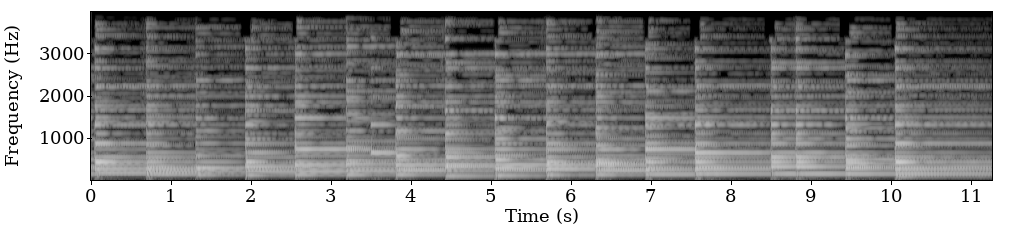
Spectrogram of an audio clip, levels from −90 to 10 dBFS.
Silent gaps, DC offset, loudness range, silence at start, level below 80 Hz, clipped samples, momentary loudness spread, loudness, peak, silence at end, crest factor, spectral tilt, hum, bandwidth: none; under 0.1%; 2 LU; 0 s; -54 dBFS; under 0.1%; 6 LU; -18 LUFS; 0 dBFS; 0 s; 18 dB; -11 dB/octave; none; 4 kHz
